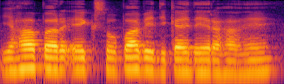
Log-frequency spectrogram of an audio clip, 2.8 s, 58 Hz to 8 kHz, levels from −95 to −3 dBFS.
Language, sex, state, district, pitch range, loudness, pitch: Hindi, male, Arunachal Pradesh, Papum Pare, 120-135 Hz, -18 LUFS, 130 Hz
